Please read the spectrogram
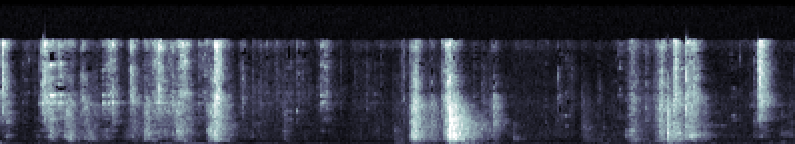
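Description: Kitchen knife cutting through a watermelon half and its rind down onto a plastic chopping board: a quick run of short scraping strokes in the first second and a half, then three separate strokes, the loudest about three seconds in.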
